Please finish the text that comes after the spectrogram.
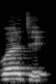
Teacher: واو فتحہ جیم سکون، وجہ، جیم پر قلقلہ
